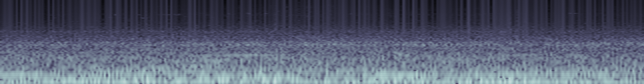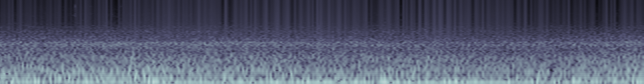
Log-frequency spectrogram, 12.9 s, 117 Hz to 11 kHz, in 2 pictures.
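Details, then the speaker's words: 2022 Subaru WRX with STI-style wing after installing a Noble Whistle B-Gone kit, driving: only low road and tyre rumble, no whistling, at most a tiny residual noise; no wind whistle. "all right you guys so I don't hear the whistling sound anymore which is kind of weird and I'm so used to it"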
